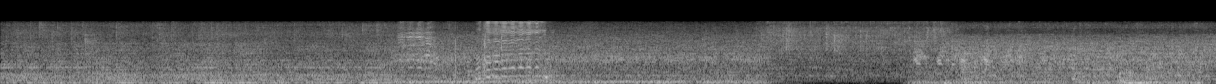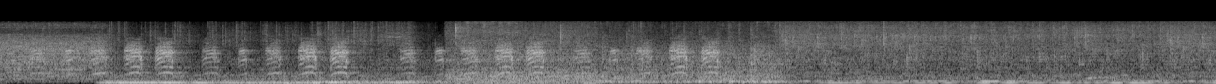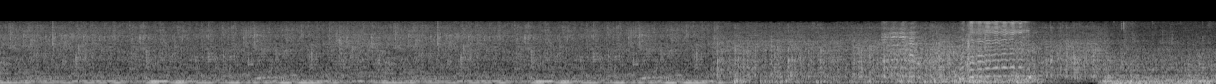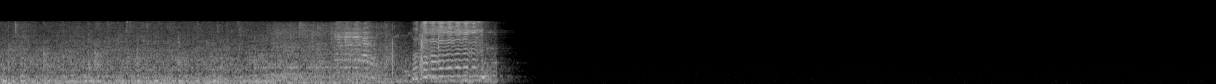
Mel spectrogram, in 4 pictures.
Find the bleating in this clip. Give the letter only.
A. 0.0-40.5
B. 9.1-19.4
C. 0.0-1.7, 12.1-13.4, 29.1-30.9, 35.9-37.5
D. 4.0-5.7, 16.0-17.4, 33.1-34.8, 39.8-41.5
D.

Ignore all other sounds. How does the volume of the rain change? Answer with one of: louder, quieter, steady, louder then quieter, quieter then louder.
steady.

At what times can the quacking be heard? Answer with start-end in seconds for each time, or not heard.
9.1-19.4.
